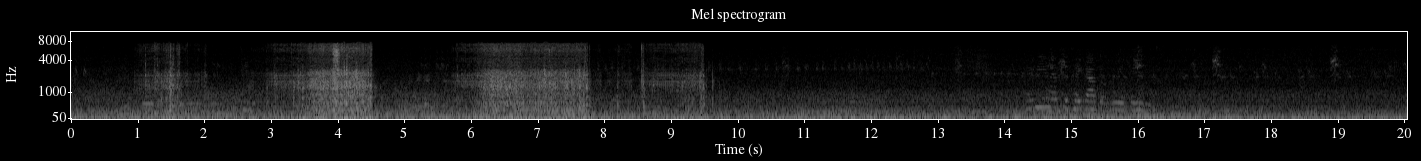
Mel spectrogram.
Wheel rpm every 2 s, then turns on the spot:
10, 10, 0, 10, 0, 0, 0, 0, 0, 0.
2-4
